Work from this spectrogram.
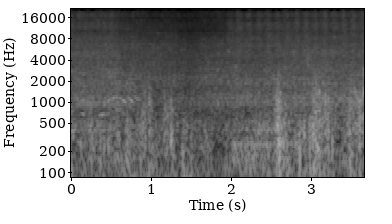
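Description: Wind rushes through the open window of a speeding bus on the bypass road from Cuddalore to Pondicherry, a steady loud roar with engine rumble beneath it.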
